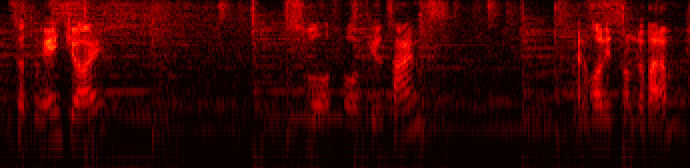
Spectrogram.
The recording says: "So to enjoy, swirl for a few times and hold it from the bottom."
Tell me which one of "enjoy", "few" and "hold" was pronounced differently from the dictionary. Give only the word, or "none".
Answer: hold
